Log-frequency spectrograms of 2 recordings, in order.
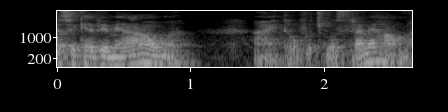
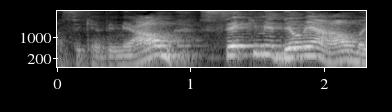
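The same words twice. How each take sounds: First: Soft, threatening half-whisper; menacing hush. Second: Louder, rising accusation; angry outburst. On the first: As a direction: lean in and breathe the threat. Dorian menacing Basil. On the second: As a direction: throw it back at him loudly. Dorian lashing out. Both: Retold or imitated.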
